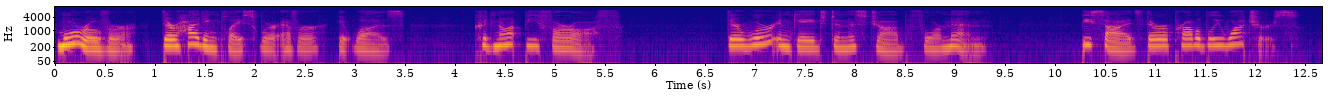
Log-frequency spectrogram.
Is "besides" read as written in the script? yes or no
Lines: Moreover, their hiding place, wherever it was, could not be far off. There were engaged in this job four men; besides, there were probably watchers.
yes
